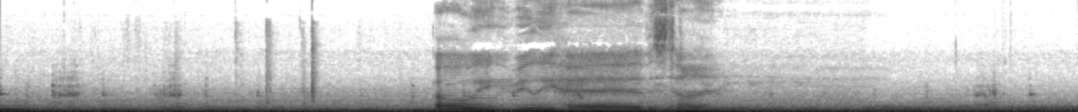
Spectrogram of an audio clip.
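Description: Steady low rumble of an airliner's cabin in cruise flight, the engines and airflow droning evenly. A voice speaks briefly through the middle.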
